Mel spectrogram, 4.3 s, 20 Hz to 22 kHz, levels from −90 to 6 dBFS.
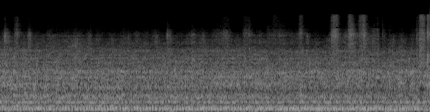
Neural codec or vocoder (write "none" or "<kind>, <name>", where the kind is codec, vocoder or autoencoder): autoencoder, DAC-VAE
